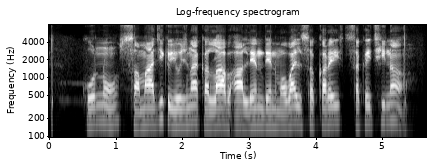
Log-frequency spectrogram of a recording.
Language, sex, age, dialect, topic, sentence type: Maithili, male, 25-30, Southern/Standard, banking, question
